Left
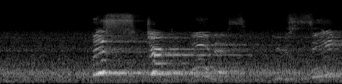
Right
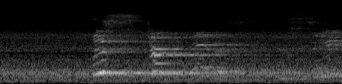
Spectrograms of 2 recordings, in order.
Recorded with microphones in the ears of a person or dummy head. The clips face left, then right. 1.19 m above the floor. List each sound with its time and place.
0.9 s a shout: 25° left (ahead or behind), 0.6 m; by 3.3 s 75° left (ahead or behind), 2 m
